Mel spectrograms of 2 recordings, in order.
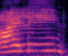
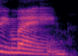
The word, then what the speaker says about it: Elaine: Oh, I said it, Eileen. Oh, I might have. Yeah, it's Elaine. Thank you, Allie K. Yeah, I think I said it wrong before because I think I did say Eileen. Yeah, you're right. It's Elaine.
